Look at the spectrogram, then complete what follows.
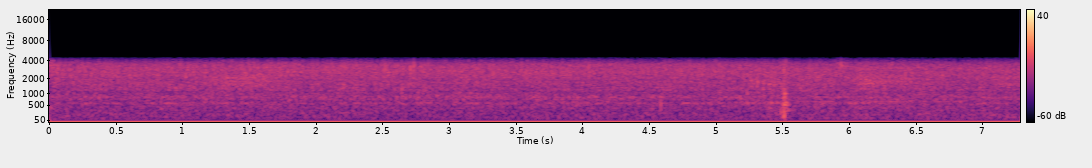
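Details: Steady rain patters at a zoo, with a single sharp tap near the end.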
